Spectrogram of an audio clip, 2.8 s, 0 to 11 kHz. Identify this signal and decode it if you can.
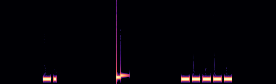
Morse code, heard as a keyed tone, about 46 wpm, 700 Hz. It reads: N 0
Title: Single Letter-Number - Rapid-Fire 45wpm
